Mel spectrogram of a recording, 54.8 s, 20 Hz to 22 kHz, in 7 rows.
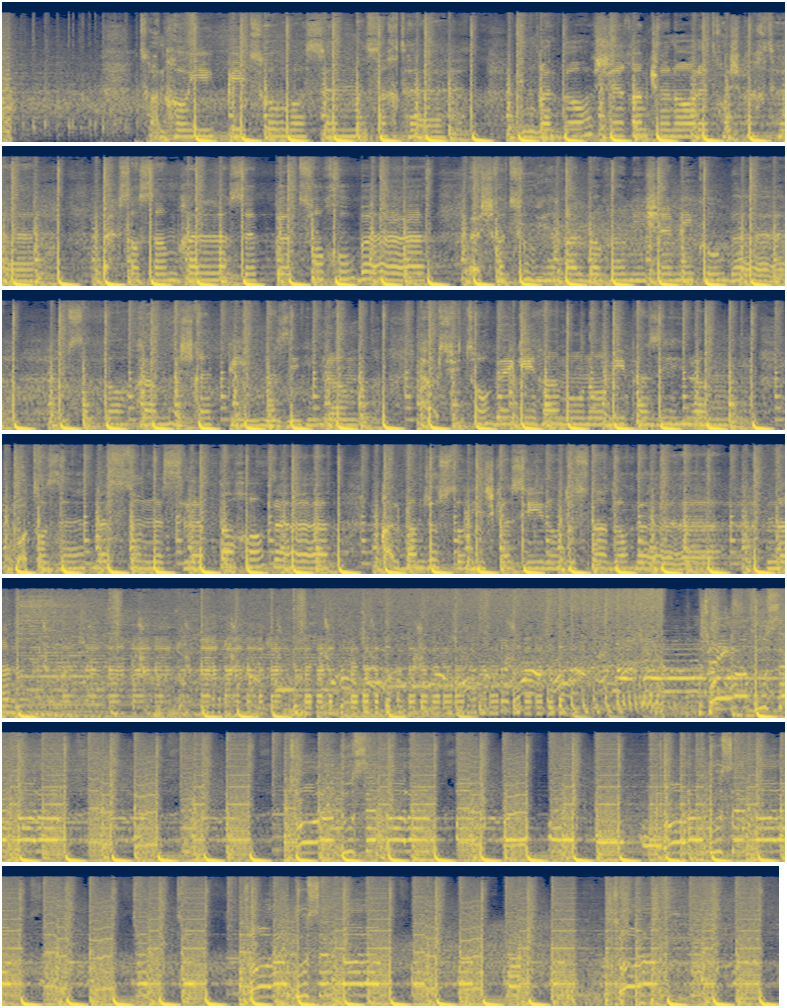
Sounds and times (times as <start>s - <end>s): Rhythm and blues: 0.0s - 54.7s.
